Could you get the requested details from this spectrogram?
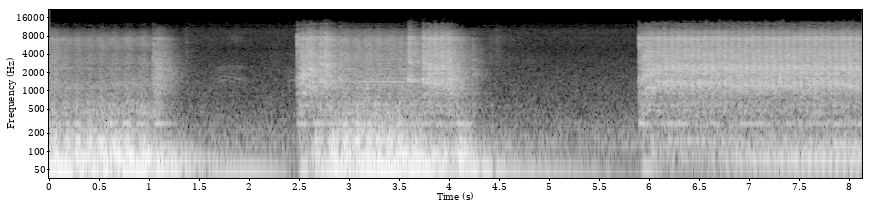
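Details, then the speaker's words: Free motorcycle on full choke: repeated cranking bursts that fade out, then steady churn, but engine never catches and runs properly; starting questionable. "So it'll start on full choke, but then you can hear it's just idling over. Whether or not it'll start is questionable at this point."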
